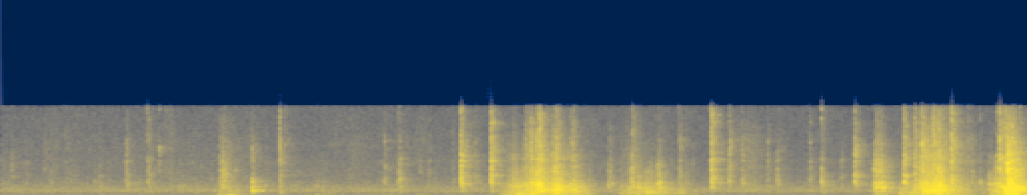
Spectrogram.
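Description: Corded desk telephone being handled by a small child: scattered light plastic clicks and knocks from the handset and keypad, and two louder, longer bursts of handling noise, one about midway and one near the end.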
